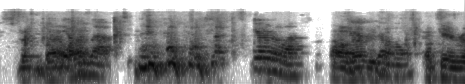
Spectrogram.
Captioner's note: laughing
